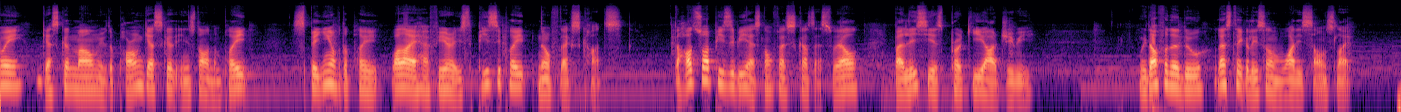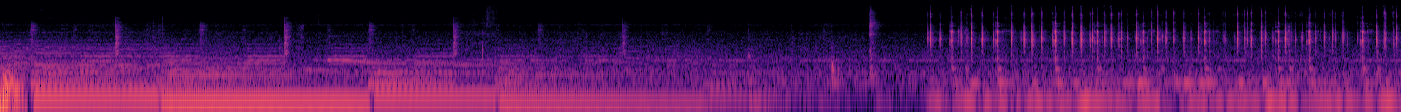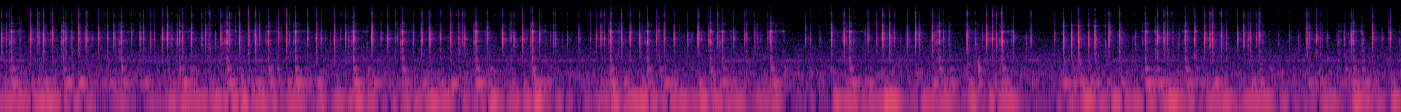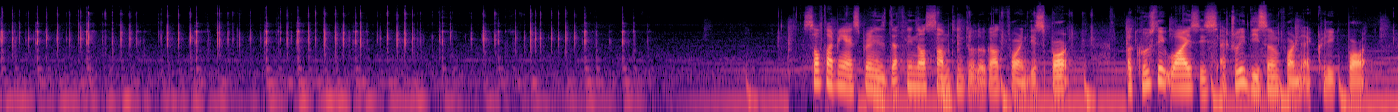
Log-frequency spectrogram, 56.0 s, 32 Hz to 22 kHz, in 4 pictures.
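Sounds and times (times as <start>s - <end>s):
fast typing on mechanical keyboard: 23.3s - 48.6s, 52.1s - 53.4s.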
